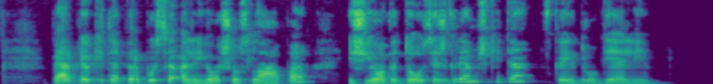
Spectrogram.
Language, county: Lithuanian, Vilnius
